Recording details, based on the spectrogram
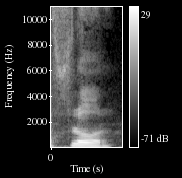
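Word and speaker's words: floor: Moon में double O का उच्चारण ऊ होता है, फ्लोर में डबल ओ का उच्चारण ओ होता है, फ्लोर।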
